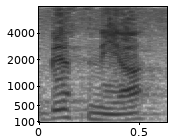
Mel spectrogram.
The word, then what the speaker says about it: Bithynia: So their first impression was they wanted to go to Bithynia, that's how you pronounce it, Bithynia, and Asia.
